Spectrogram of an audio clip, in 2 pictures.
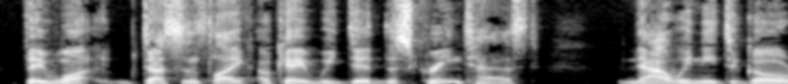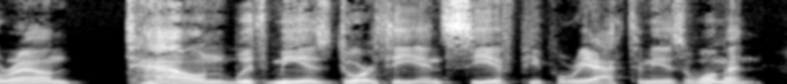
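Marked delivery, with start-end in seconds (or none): none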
